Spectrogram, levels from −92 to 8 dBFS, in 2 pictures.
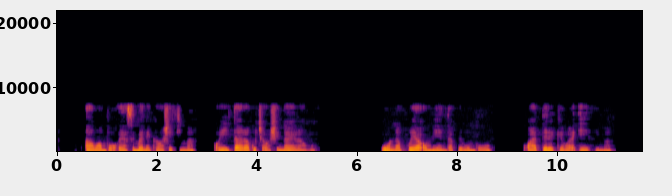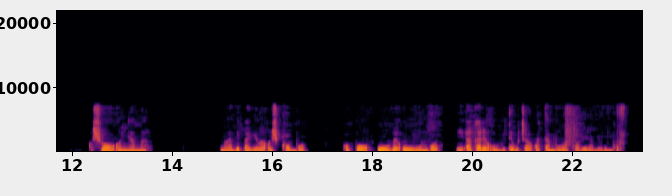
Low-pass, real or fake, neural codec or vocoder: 7.2 kHz; real; none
